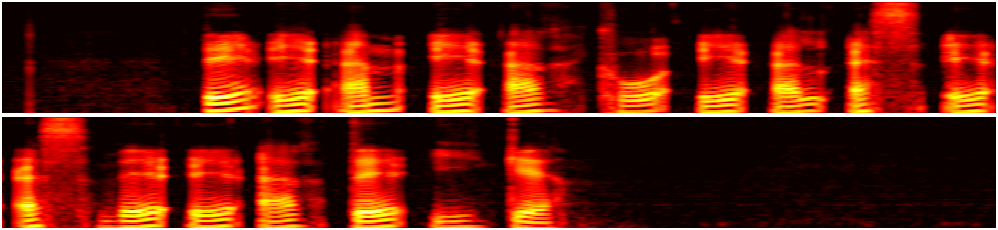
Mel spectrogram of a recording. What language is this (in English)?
Norwegian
